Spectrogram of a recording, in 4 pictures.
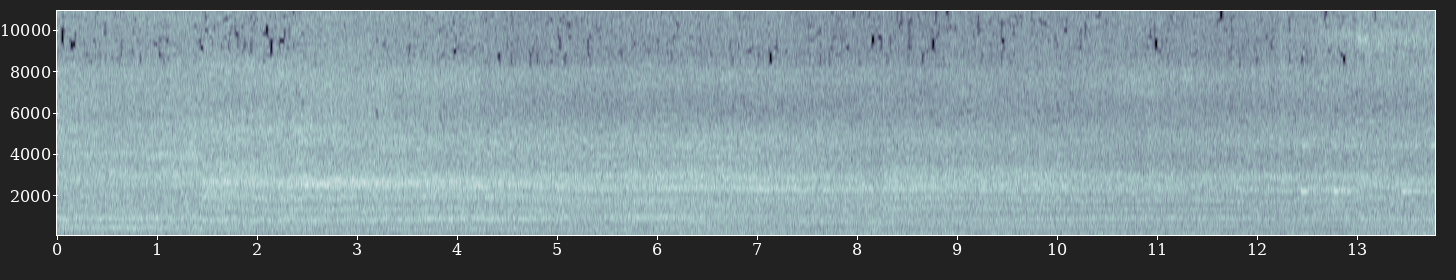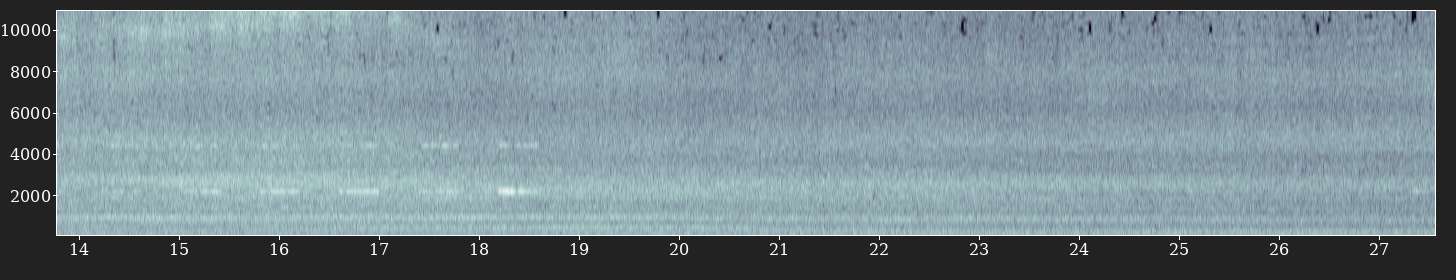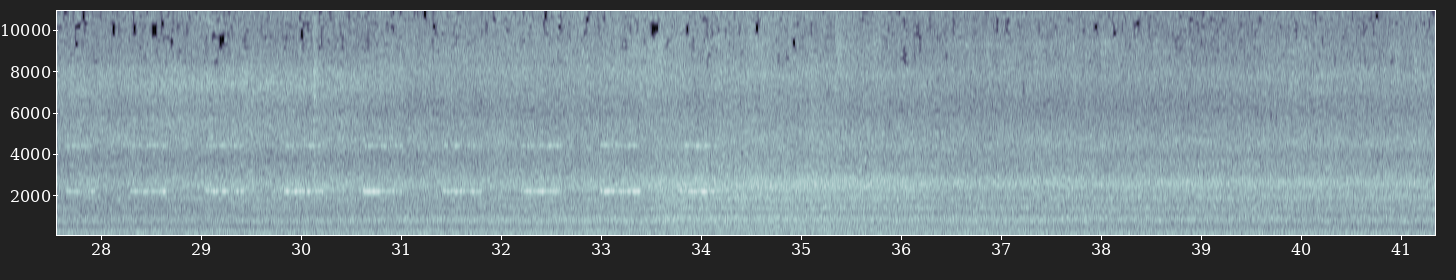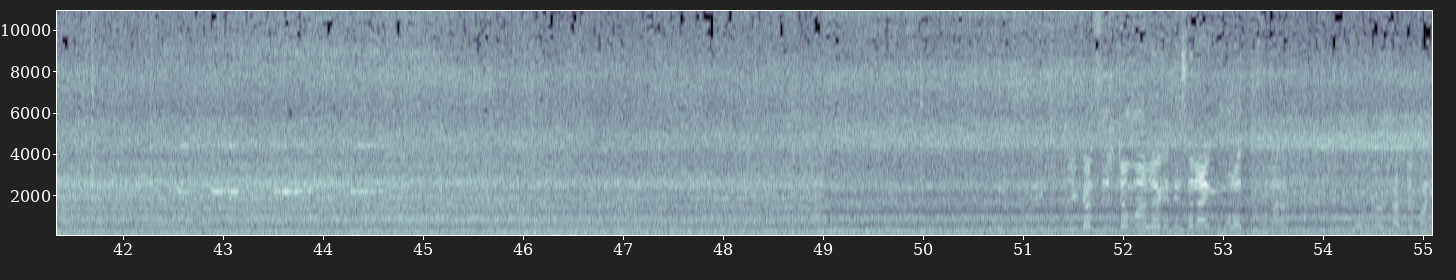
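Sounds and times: combine harvester drone: 0.0 - 55.0
short beeps: 12.4 - 18.8.

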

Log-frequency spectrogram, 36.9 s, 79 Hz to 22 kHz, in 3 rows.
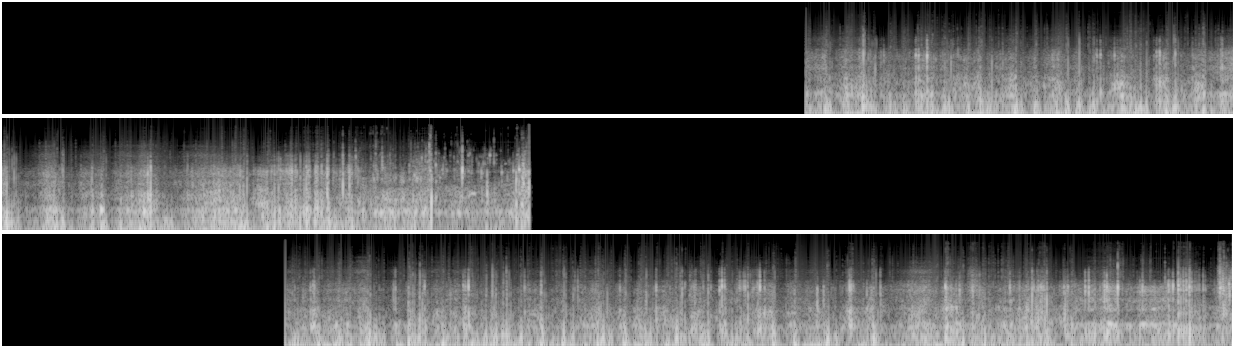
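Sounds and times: wind buffeting microphone: 8.0 - 16.8, 27.5 - 36.9
board slapping water: 8.1 - 17.6, 27.5 - 36.9
water rushing and spraying: 9.9 - 17.6.

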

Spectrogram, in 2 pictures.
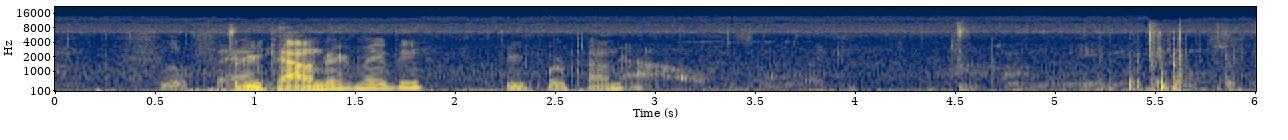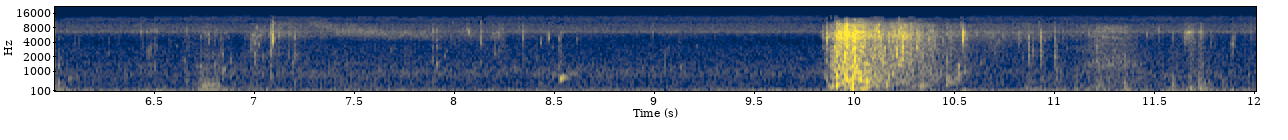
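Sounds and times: fish splashing at water surface: 9.8 - 10.9
water sloshing: 9.8 - 11.1.

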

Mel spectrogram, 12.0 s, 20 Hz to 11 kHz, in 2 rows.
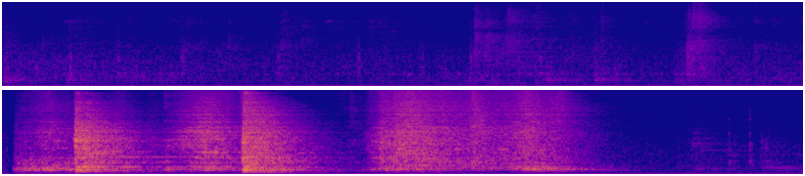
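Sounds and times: metal plate scraping on metal: 6.1 - 10.6.

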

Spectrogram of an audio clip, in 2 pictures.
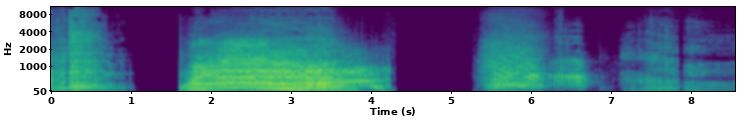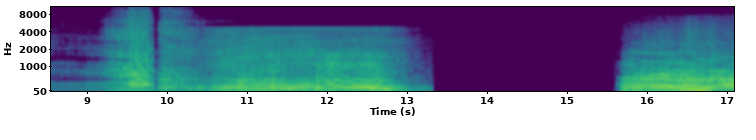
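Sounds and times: dinosaur roar: 1.6 - 4.3, 5.4 - 13.1, 15.6 - 17.0
rough growl: 5.4 - 13.2.

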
